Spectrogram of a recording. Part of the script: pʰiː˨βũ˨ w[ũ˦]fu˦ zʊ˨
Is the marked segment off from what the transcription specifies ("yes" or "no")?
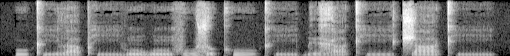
yes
